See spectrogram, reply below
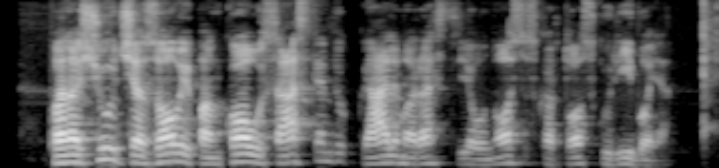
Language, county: Lithuanian, Klaipėda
